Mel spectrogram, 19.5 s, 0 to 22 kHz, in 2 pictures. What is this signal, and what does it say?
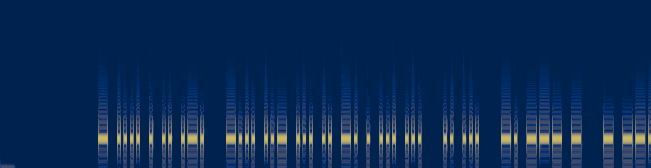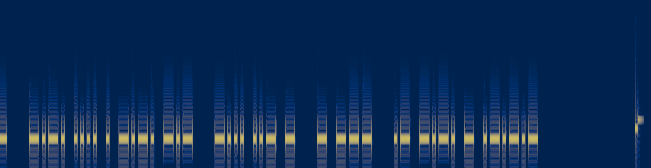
Morse code, heard as a keyed tone, about 25 wpm, 700 Hz. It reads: THEIR BUSINESS IS NOT TO CHECK BUT TO ACT.
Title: Sentences from Top 1000 Words - Review Part 3 - 25wpm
